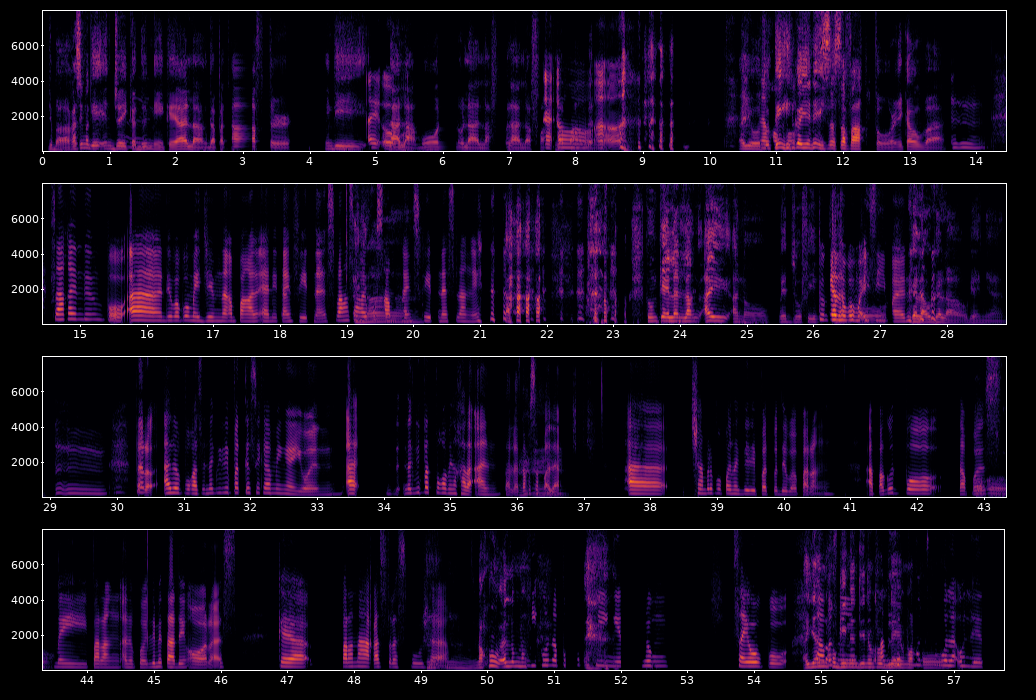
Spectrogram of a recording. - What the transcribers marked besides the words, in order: static; distorted speech; tapping; laughing while speaking: "oo"; laugh; laughing while speaking: "tingin ko 'yun ay isa"; laugh; chuckle; chuckle
- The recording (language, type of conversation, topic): Filipino, unstructured, Bakit may mga taong mas madaling pumayat kaysa sa iba?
